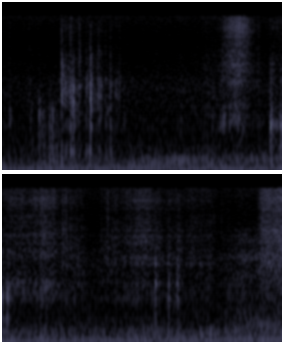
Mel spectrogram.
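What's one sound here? Small plastic beads click softly as they are pressed onto a sticky surface.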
